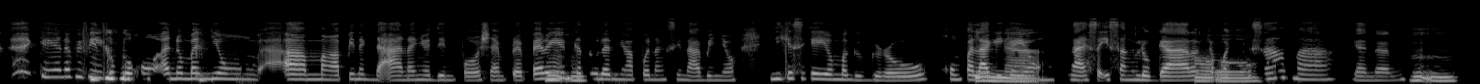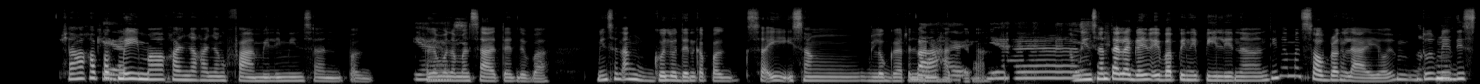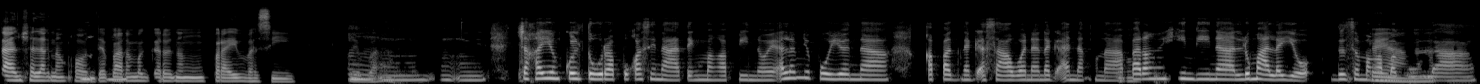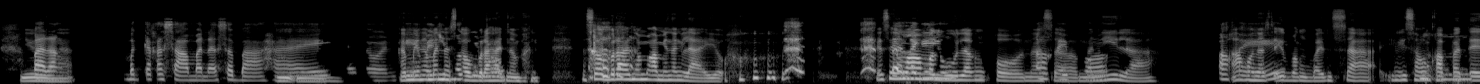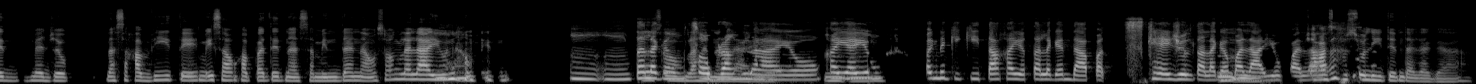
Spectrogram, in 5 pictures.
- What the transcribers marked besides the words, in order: laugh; throat clearing; laugh; laughing while speaking: "namin"; laugh
- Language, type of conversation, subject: Filipino, unstructured, Ano ang pinaka-memorable mong kainan kasama ang pamilya?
